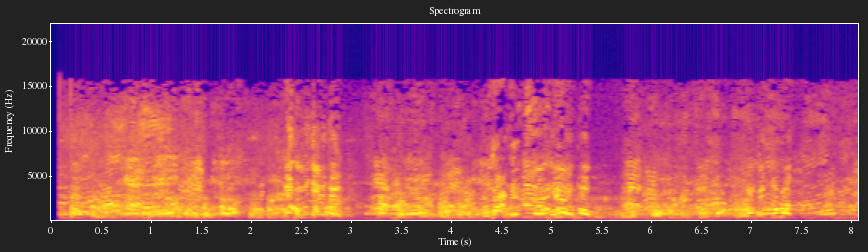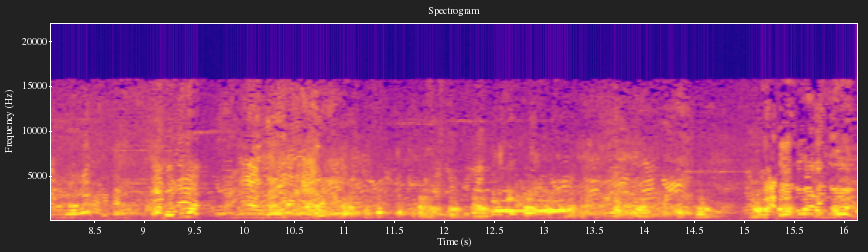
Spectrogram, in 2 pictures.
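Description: A crowd of men and women chant and shout loudly nearby, outdoors.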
